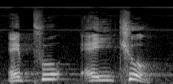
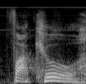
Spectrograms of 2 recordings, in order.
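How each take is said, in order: First: It is spelled out letter by letter. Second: It is read as a single spoken word. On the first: The speaker calls it right. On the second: The speaker calls it wrong.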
